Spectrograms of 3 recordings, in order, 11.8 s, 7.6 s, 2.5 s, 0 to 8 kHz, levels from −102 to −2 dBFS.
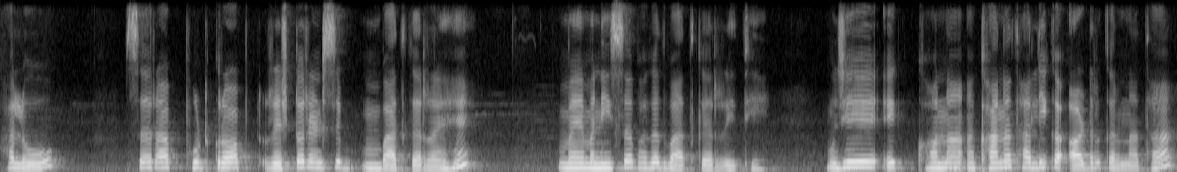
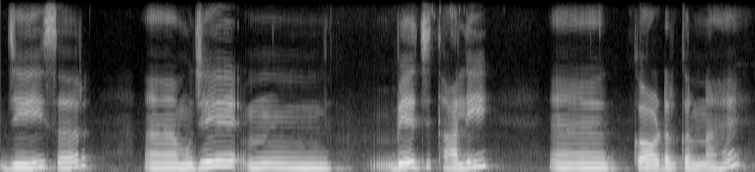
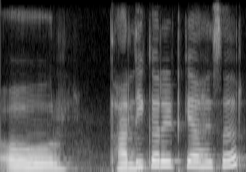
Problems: constant background noise, background conversations at intervals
